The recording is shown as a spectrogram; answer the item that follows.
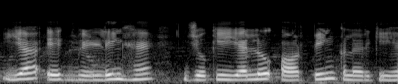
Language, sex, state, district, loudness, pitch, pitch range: Hindi, female, Jharkhand, Ranchi, -15 LUFS, 220 Hz, 205-240 Hz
